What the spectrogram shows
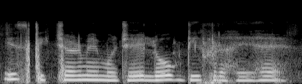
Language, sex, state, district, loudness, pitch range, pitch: Hindi, female, Arunachal Pradesh, Lower Dibang Valley, -13 LUFS, 190-205 Hz, 195 Hz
